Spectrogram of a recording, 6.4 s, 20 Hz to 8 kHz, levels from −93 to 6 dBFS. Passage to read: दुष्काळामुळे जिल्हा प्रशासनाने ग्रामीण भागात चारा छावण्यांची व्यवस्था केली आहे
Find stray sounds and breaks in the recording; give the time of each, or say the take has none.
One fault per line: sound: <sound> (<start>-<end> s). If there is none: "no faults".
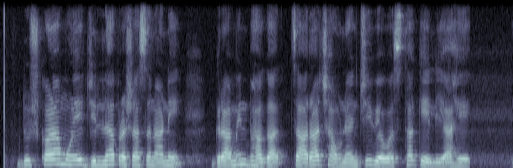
no faults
